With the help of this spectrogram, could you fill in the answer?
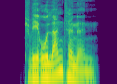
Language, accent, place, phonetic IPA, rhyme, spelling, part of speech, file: German, Germany, Berlin, [kveʁuˈlantɪnən], -antɪnən, Querulantinnen, noun, De-Querulantinnen.ogg
- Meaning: plural of Querulantin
